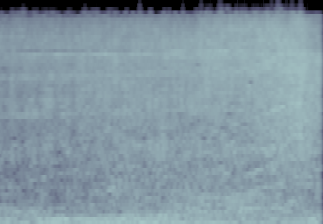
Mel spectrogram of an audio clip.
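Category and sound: vehicle, car engine starting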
